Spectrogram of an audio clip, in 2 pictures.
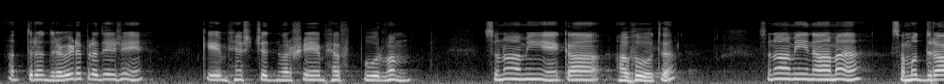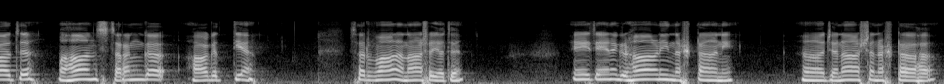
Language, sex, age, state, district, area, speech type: Sanskrit, male, 18-30, Tamil Nadu, Chennai, urban, spontaneous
